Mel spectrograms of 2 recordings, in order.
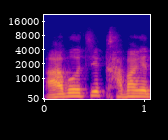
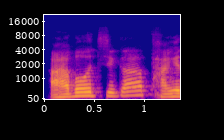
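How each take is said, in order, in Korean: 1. 끊는 곳은 첫 번째 단어 바로 뒤입니다. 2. 끊는 곳은 주격 조사 뒤입니다. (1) "여기서 끊으면 어때?" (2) "이렇게 읽어야 되는데"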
